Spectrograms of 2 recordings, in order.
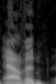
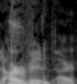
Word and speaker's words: avid: Avid. Avid. You said Arvid.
